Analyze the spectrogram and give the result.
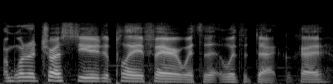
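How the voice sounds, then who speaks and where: A man narrating as dungeon master, animated and laughing often. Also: medium pitch, moderate pace, smooth, lo-fi sound, soft background music. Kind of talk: narrating a tabletop game.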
